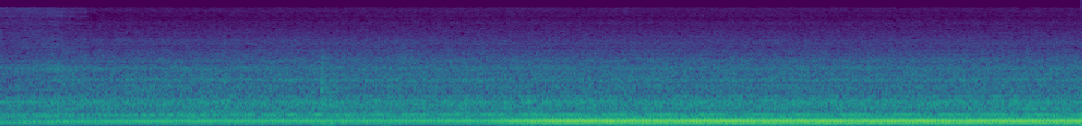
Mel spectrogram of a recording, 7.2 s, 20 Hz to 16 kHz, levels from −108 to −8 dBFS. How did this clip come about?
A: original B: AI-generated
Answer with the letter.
A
